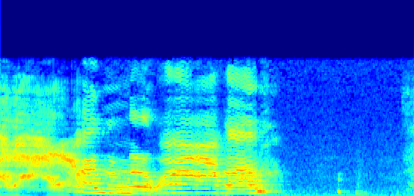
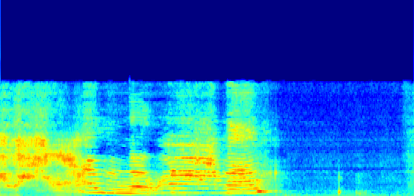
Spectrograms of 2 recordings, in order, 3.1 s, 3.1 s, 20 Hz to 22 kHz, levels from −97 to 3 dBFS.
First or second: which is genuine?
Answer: first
